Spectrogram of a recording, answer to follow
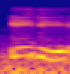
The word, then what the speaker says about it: EDI: why are you named Edie Edie is the phonetic pronunciation of EDI that is an acronym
